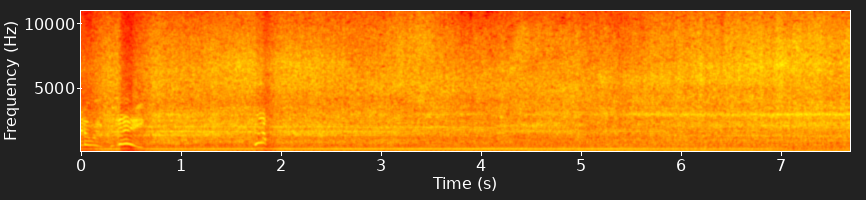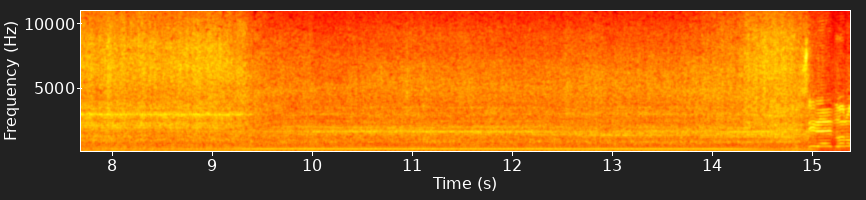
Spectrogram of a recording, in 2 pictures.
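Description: A motorboat engine runs steadily and loudly throughout, a constant droning hum with wind rumble over it, close to the microphone, with no talk.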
